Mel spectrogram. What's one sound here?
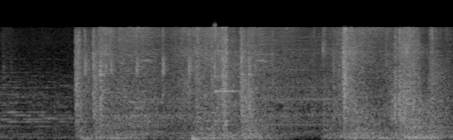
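A heavy airlock door opens with a loud rush of air.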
